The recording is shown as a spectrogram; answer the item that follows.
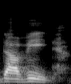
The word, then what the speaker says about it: David: And the fact that he's the son of David. Oh my. Or as they would have pronounced it back then, David. David.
